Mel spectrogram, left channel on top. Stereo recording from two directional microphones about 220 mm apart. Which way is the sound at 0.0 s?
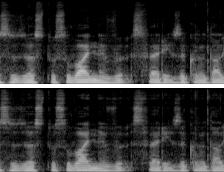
35° left (ahead or behind).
